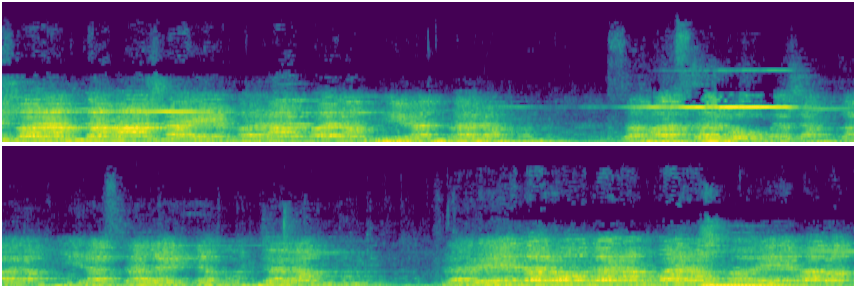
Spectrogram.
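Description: A group of children singing a devotional song in chorus, phrase after phrase, with short breaks about six seconds in and again near thirteen seconds, over a steady low hum.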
